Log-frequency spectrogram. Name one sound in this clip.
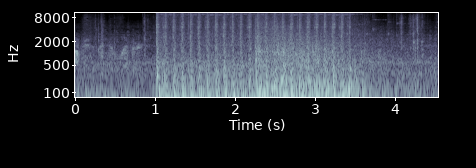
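A heavy gun fires in a rapid, rattling burst.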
